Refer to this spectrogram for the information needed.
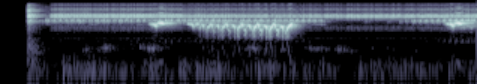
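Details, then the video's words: Yellow-bellied prinia gives a quick, buzzy phrase of rapidly repeated high notes lasting about a second, then a brief note, over a steady high insect-like drone. "សំលេងចាបដង្កូវពោះលឿង (Yellow-bellied Prinia)"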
